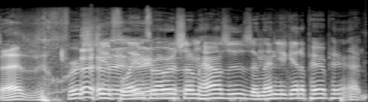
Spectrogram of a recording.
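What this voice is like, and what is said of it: Impression of Johnny T. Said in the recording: “my Johnny T impression”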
